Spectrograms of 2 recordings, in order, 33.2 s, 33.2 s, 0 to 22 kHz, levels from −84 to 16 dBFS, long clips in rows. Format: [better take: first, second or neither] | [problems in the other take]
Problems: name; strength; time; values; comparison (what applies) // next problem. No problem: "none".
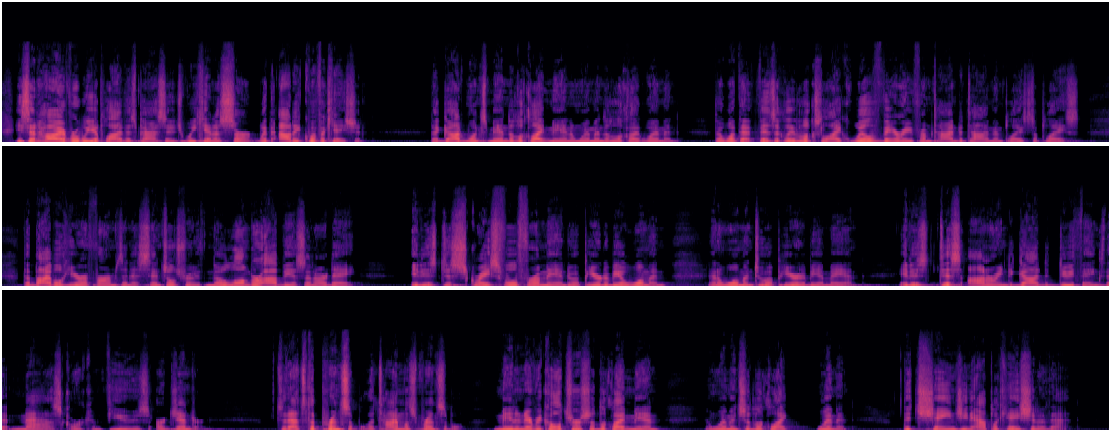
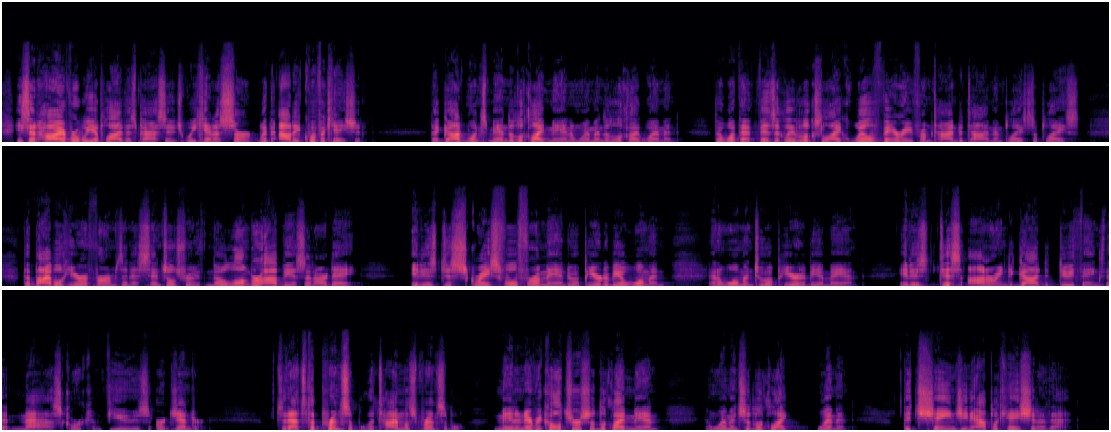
first | thin; somewhat; fading below 400 Hz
